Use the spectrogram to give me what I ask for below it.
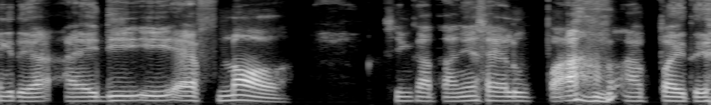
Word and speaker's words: IDEF0: Kemudian ada lagi yang ini IDEF0, ini bacanya gitu ya, IDEF0.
